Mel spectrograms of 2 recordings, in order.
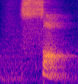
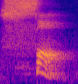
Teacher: And the en, which is en, together makes it become a nasal vowel en, cent. So we have cent, 100.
